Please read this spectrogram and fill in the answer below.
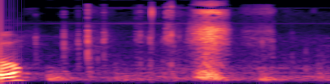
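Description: Computer keyboard keys clicking as a command is typed slowly, a few keystrokes with gaps between them. A short rush of noise comes about one and a half seconds in.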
